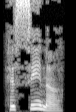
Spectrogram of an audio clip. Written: hasina

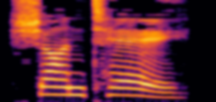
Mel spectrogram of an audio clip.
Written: shante

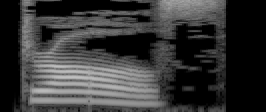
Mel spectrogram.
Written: drawls

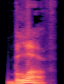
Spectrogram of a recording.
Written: bluff

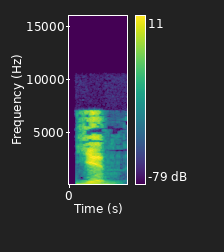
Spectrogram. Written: yin

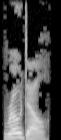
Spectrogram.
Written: rodel

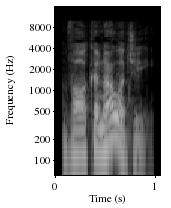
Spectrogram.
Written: volcanology

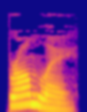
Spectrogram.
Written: bromleigh

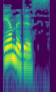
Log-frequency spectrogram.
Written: amatus

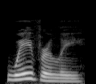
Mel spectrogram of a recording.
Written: waverly

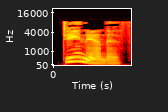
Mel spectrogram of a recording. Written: deenanath

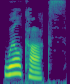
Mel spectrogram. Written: wilcox

